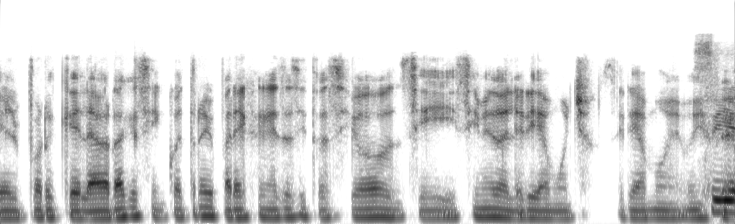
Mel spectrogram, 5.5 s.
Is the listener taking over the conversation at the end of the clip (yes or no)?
yes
